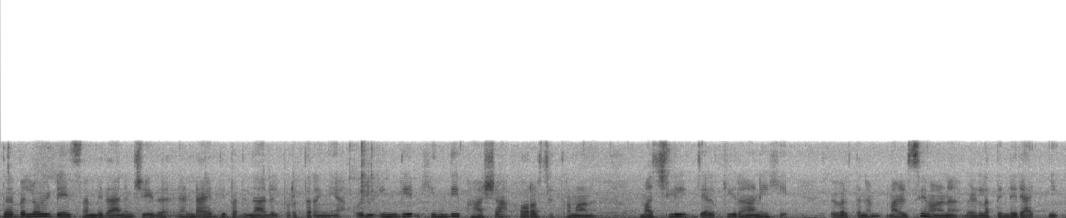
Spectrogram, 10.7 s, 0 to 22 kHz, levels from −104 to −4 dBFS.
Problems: constant background noise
